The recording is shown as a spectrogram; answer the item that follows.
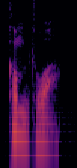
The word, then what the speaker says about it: Comtois: Comtois? Am I saying that right? – Comtois. – I should have known that. Kokkaniemi centering that group with Nason.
